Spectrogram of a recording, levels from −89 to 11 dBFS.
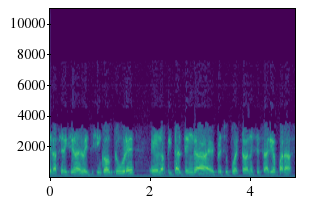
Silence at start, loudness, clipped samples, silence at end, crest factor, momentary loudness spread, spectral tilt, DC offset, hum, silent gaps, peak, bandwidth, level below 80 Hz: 0 s; -21 LUFS; under 0.1%; 0.1 s; 14 dB; 7 LU; -6 dB/octave; under 0.1%; none; none; -8 dBFS; 4.9 kHz; -54 dBFS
